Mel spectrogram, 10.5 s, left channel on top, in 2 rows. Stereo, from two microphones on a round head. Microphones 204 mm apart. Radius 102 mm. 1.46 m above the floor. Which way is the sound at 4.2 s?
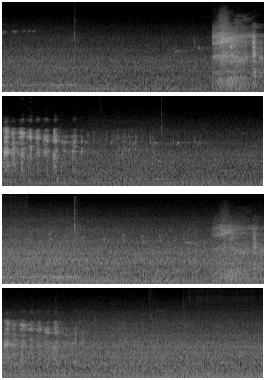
55° left (ahead or behind).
